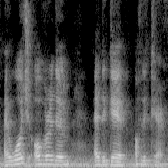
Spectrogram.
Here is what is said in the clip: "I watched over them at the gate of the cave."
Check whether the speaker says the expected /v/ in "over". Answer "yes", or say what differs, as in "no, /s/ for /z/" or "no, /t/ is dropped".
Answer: yes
